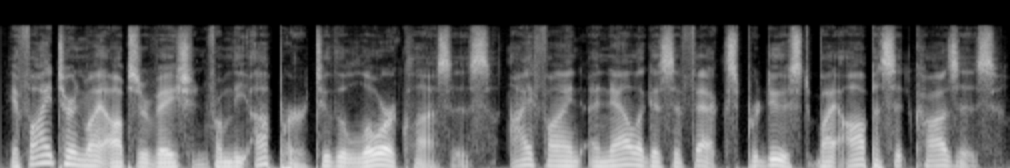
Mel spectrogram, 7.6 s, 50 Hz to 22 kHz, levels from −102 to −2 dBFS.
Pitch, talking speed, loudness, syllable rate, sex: 105 Hz, 160 wpm, -18 LUFS, 5.0 syllables/s, male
